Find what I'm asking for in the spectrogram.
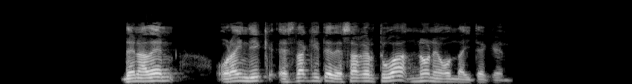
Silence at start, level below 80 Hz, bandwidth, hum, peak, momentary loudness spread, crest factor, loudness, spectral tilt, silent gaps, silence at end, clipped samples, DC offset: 1.25 s; -64 dBFS; 7.6 kHz; none; 0 dBFS; 11 LU; 18 dB; -15 LUFS; -5 dB/octave; 2.12-2.16 s; 1.25 s; under 0.1%; under 0.1%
